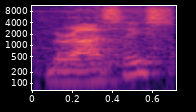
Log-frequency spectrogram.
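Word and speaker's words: Meur ras: Merasis.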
